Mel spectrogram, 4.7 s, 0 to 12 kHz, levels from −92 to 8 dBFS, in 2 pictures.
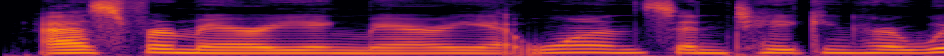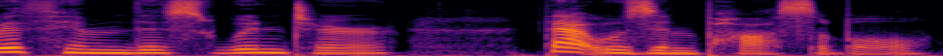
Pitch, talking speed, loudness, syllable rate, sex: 185 Hz, 205 wpm, -20 LUFS, 5.5 syllables/s, female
